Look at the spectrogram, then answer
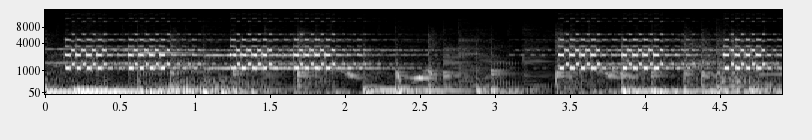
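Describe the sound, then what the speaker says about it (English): A phone ringtone plays loudly in repeated melodic bursts with brief pauses between them, and nobody talks over it. "I have to answer my phone"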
